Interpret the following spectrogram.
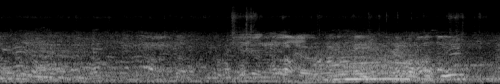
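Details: Limousin cattle at the Pasar Wage cattle market in Pati, Indonesia: a low, steady moo rises out of dense crowd chatter and men's voices late in the clip, with the market's constant hubbub throughout.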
